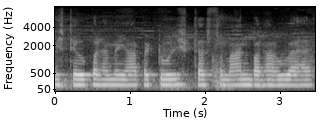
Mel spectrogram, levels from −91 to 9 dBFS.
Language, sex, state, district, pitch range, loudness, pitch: Hindi, female, Himachal Pradesh, Shimla, 145-150 Hz, -15 LUFS, 150 Hz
